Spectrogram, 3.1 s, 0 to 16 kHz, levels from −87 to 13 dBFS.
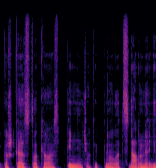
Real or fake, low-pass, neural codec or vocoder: fake; 14.4 kHz; codec, 44.1 kHz, 3.4 kbps, Pupu-Codec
